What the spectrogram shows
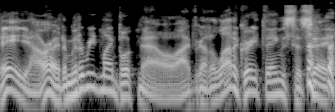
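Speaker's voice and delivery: put-on radio-announcer broadcaster voice. A radio host showing how not to sound on air, fake radio-announcer voice. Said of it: "sounding like a radio person or trying to sound like".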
